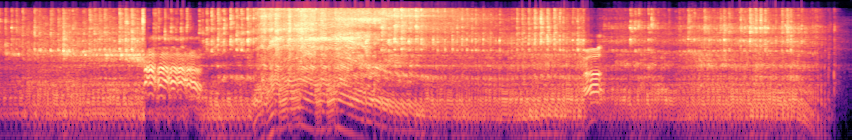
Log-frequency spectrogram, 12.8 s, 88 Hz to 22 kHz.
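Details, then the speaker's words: Husqvarna 353 chainsaw, said by the seller to bog from a tight chain, now with the chain moving freely: screams at full throttle and holds speed through test cuts, dropping and recovering cleanly; runs strong. "But now that we're moving freely, let's see if we can fire it up and do some test cuts."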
